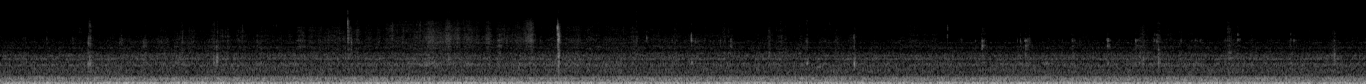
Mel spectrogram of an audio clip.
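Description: Steady low rumble of a car idling, heard from inside the cabin, with small scattered clicks of chewing and of handling the burger.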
